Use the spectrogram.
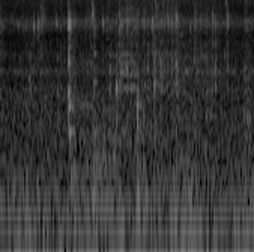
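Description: Slices of luncheon meat (beef loaf) fry in a pan of hot oil, giving a steady close sizzle with faint crackles and a few light utensil clicks, no voices.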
